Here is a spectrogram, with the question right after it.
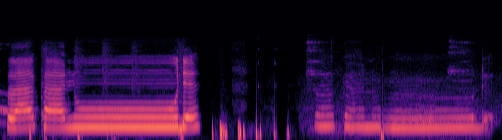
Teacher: Di akhir ada qalqalah, maka suara dal dipantulkan.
